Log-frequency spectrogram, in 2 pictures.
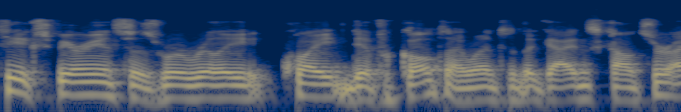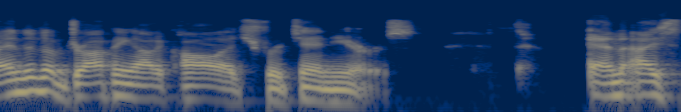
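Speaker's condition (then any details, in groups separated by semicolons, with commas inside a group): No condition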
